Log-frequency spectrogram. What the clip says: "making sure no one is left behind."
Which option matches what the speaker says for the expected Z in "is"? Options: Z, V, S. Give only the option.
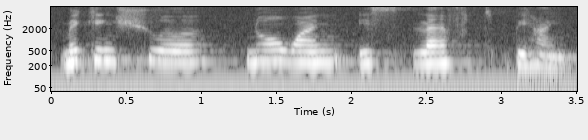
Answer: S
